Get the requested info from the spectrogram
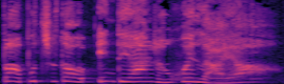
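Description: A woman voicing a frightened but brave young child in a storybook, in urgent, hushed, hoarse whispers. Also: on the high side, normal speed. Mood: scared, urgent.

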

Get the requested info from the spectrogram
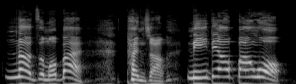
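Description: A woman's voice: high voice, very animated, moderate pace, a bit bright, no echo, clean studio sound. A woman with a Taiwanese accent voicing an earnest, easily baffled wolfdog sheriff who exclaims a lot in a children's audio drama. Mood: astonished.

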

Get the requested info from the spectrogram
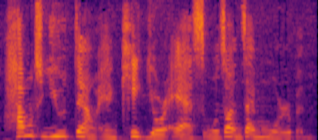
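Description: A woman with a Taiwanese accent venting about work in casual chat, animated and indignant, mixing in English phrases. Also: medium pitch, moderate pace, slightly rough.

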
